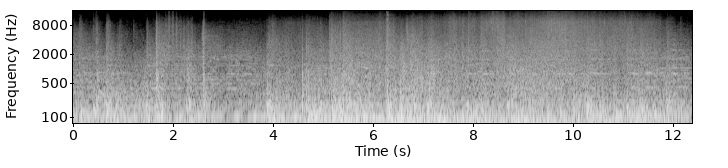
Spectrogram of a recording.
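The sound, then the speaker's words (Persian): A deep, rumbling boom swells and rolls on for several seconds, heavy low-end churning like a muffled underwater blast after a torpedo launch, with no voices. “آماده و شلیک کنیم.”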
